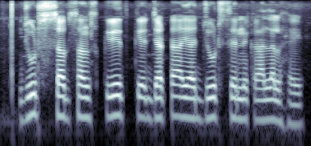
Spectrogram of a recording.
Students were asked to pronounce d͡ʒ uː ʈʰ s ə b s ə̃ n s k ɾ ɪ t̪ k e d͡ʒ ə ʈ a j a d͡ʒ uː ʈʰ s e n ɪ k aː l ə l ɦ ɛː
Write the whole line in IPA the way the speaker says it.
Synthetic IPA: d͡ʒ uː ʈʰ s ə b s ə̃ n s k ɾ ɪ t̪ k e d͡ʒ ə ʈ a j a d͡ʒ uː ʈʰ s e n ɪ k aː l ə l ɦ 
